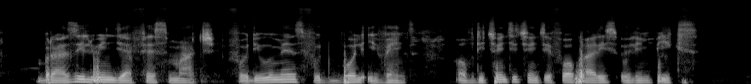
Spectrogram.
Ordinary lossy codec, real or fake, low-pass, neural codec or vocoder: none; fake; 14.4 kHz; autoencoder, 48 kHz, 128 numbers a frame, DAC-VAE, trained on Japanese speech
